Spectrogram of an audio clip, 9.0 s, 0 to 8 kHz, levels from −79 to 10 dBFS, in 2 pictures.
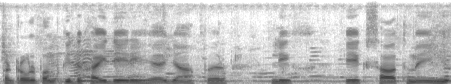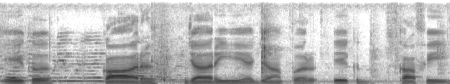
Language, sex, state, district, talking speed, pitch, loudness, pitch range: Hindi, female, Chandigarh, Chandigarh, 160 wpm, 125 Hz, -19 LUFS, 120-135 Hz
